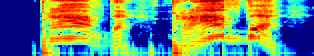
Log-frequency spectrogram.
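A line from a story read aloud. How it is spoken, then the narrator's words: Shrill squeal. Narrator (Russian): завизжала она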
